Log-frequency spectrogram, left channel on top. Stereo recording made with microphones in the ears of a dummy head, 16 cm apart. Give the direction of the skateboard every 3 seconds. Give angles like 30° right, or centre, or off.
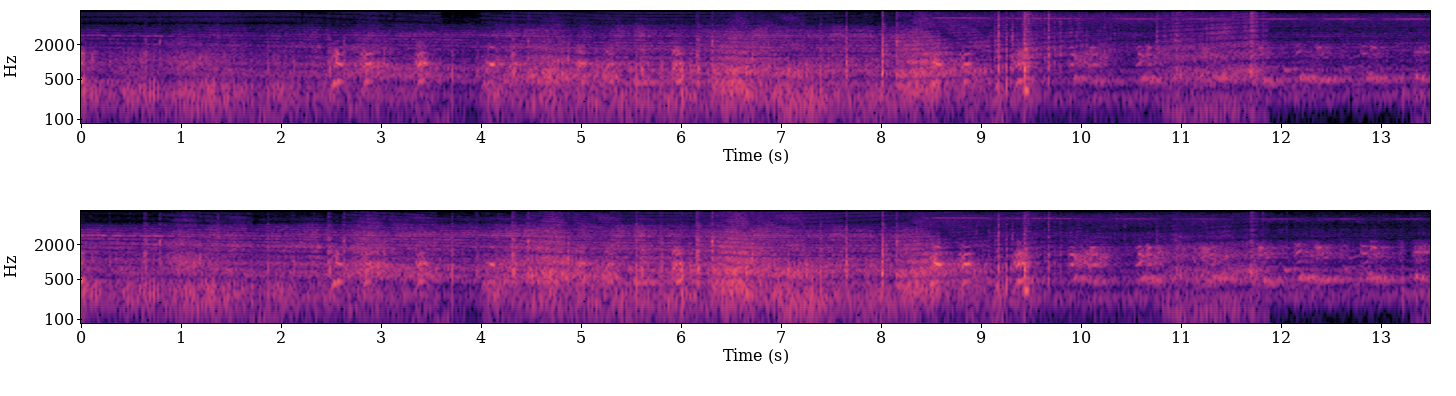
70° right, 60° right, 10° right, 50° left, off.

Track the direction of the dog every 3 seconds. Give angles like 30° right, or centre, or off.
40° left, 20° left, 40° right, 70° right, 80° right.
